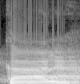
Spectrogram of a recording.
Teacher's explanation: کان مد اصلی 1 الف کے برابر کھینچ کر پڑھیں گے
